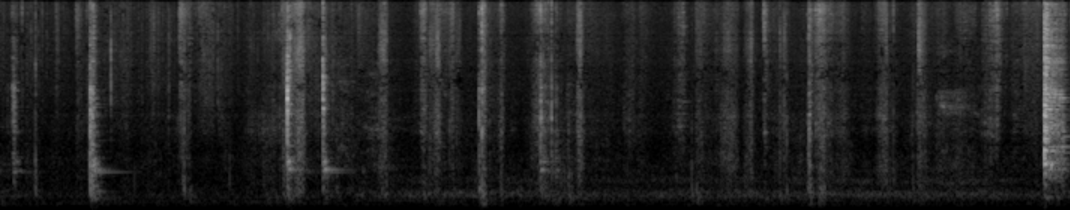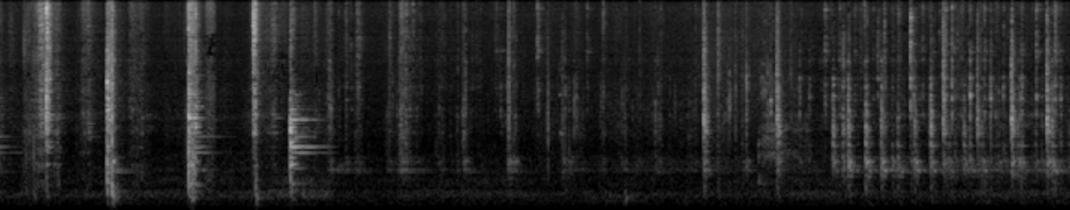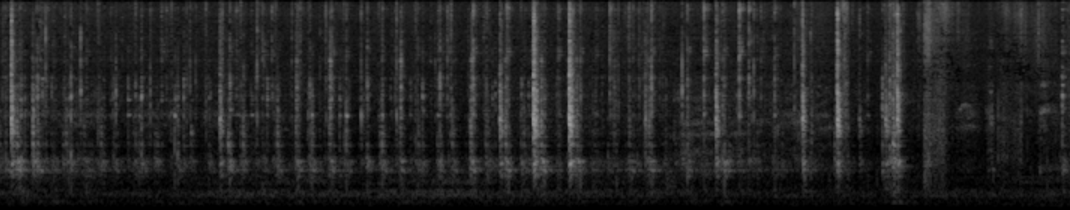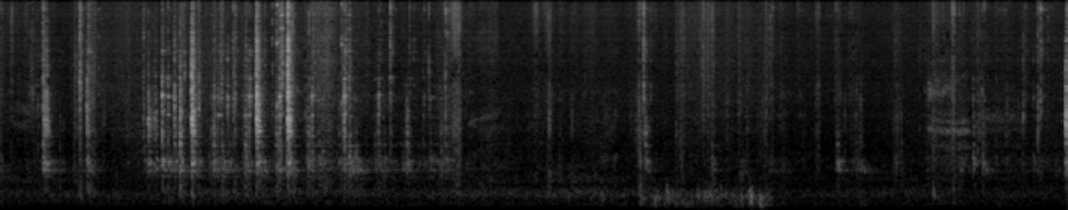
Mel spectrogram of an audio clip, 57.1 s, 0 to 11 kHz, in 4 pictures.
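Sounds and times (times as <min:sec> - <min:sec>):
sharp metallic knocks: 0:16.8 - 0:18.8
rapid mechanical clicking: 0:18.9 - 0:40.6.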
